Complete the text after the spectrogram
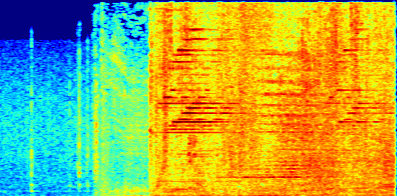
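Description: A game creature attack plays with a loud roaring, rushing effect.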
